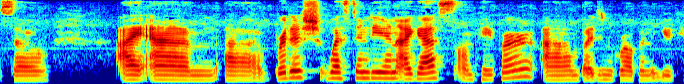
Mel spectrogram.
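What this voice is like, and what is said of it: Partly American-sounding accent. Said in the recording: “I spent a fair amount of time in the United States as well, I guess, hence the accent.”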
